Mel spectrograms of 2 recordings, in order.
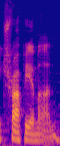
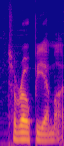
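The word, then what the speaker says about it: Tropiamon: guy so turopium on uh it should be tropium on like it should not be terropium on its tropia not toropia but in japanese you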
